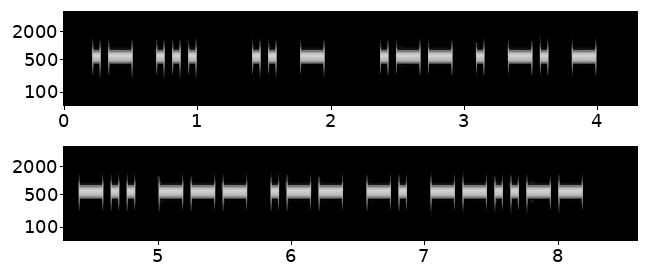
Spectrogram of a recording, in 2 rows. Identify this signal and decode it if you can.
Morse code, heard as a keyed tone, about 20 wpm, 600 Hz. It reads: AS IT WENT DOWN,
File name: the old man and the sea / the old man and the sea part 1 20wpm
